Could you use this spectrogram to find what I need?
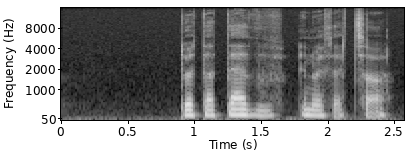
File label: "deddf", Welsh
